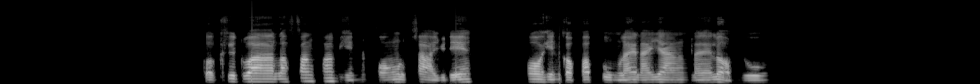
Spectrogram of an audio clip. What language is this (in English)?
Thai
